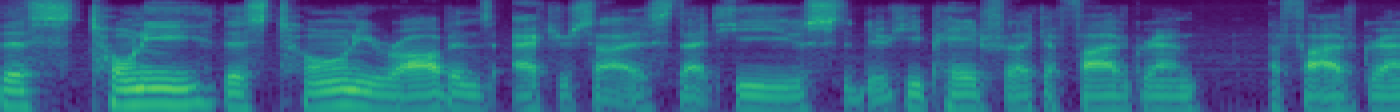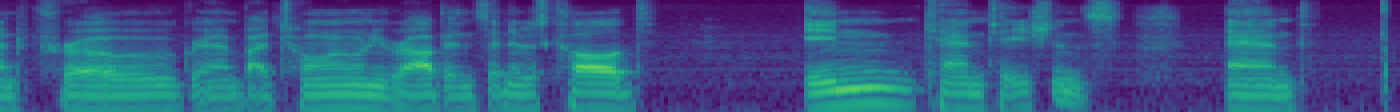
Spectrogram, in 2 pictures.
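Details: Stuttering in an adult man who stutters, in a podcast conversation.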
